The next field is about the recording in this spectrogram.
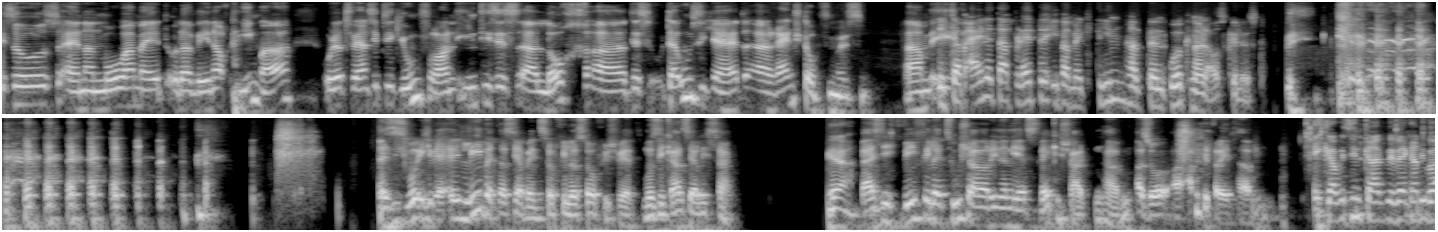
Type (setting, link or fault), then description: link, video call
